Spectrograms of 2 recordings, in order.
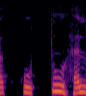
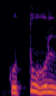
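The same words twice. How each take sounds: First: कुतूहल slowly as "ku-tu-hal"; slow, careful "ku-TU-HAL" for कुतूहल; correct pronunciation. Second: कुतूहल said as "kutuhul"; wrong pronunciation. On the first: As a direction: separate कुतूहल, ending in "hal". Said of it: "कुतूहल होता है". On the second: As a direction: end कुतूहल on a "hul" with u. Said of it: "कुतूहल नहीं होता". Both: Shown as a demonstration.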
